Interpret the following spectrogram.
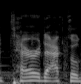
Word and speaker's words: pterodactyl: can't you hear a pterodactyl go to the bathroom the p is silent on that note i'ma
